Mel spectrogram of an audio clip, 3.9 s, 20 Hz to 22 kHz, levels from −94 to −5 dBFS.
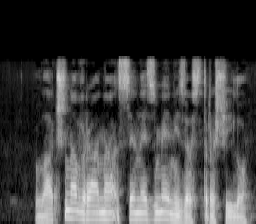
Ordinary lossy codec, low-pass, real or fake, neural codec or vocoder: MP3, 96 kbps; 7.2 kHz; fake; codec, 16 kHz, 4 kbps, FreqCodec, larger model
